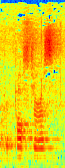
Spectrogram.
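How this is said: The pitch stays level at mid height. "Then the mid-level"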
